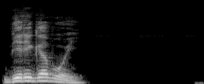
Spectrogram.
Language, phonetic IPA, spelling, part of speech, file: Russian, [bʲɪrʲɪɡɐˈvoj], береговой, adjective, Ru-береговой.ogg
- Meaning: beach, coast; coastal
